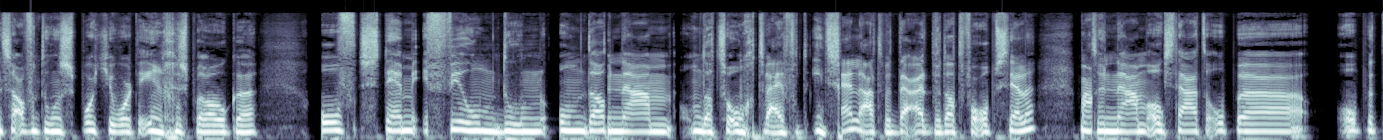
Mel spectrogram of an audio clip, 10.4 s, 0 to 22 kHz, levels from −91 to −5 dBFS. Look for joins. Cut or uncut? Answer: cut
